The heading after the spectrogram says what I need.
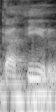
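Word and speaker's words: كثير: Sebagian ulama qiraat diantaranya Hamzah dan Kisai membacanya fihima ithmun kathir, bukan ithmun kabir tapi ithmun kabir, ithmun kathir.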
